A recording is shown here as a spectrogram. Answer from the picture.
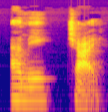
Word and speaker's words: Amihai: Although the jury did not hear the middle name, we know the name was Amihai. I did look up the pronunciation, and I heard it was that pronunciation, as well as Amichai.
